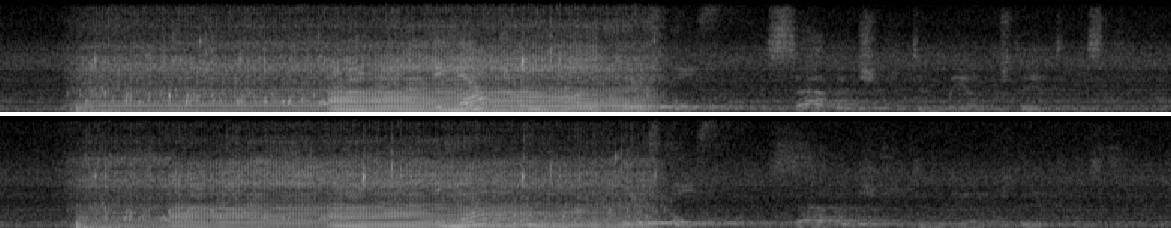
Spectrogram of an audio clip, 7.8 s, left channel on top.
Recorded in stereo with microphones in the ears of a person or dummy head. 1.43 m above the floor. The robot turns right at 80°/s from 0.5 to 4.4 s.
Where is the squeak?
I don't hear a squeak.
